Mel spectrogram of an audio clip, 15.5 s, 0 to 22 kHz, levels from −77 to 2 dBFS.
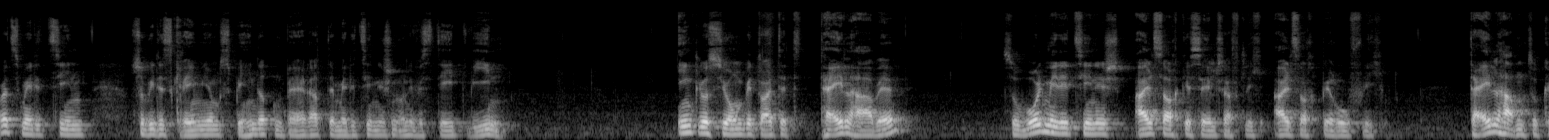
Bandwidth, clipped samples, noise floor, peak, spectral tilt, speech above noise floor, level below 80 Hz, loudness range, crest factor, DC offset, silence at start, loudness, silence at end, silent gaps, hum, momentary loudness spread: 16.5 kHz; under 0.1%; -55 dBFS; -4 dBFS; -6.5 dB/octave; 33 dB; -60 dBFS; 7 LU; 20 dB; under 0.1%; 0 s; -23 LUFS; 0 s; none; none; 12 LU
